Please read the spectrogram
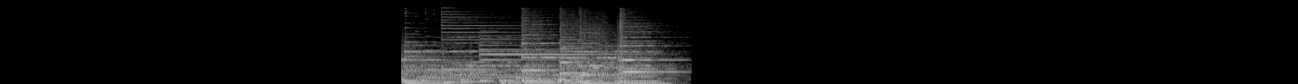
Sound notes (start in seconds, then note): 4.0 upbeat orchestral music; 7.4 silence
